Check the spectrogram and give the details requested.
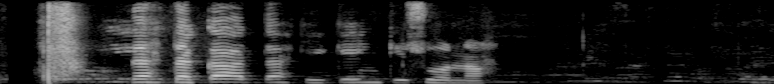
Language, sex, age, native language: Icelandic, female, 8, Icelandic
